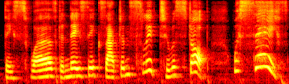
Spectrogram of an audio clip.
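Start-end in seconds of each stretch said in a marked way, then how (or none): 3.5-4.3 high, relieved burst; relieved exclamation. A narrator's reading. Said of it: "George exclaimed in relief".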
